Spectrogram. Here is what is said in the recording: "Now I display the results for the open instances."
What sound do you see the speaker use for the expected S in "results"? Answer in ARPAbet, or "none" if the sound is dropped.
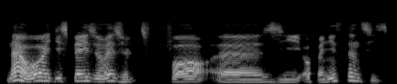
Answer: none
